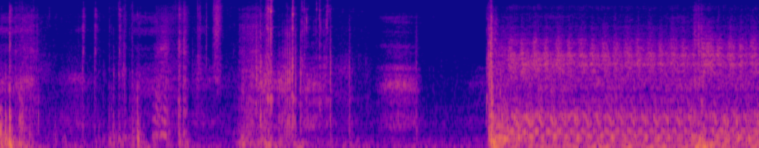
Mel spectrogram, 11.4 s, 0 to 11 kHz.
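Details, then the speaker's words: Moskvich 412 in winter at about −15 °C with a new battery, cold start attempt: rattling, then slow, uneven cranking that keeps turning without catching, only two pops; cold no-start, cause unknown. "признака жизни не дал два хлопка каких-то было"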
